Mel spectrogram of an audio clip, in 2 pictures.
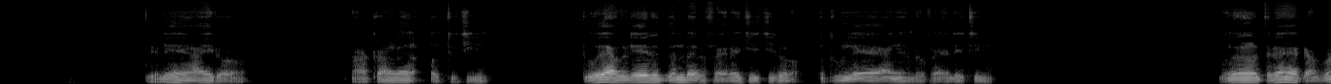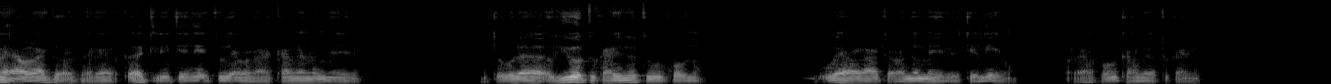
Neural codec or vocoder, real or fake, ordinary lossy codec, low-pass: codec, 44.1 kHz, 7.8 kbps, Pupu-Codec; fake; none; none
